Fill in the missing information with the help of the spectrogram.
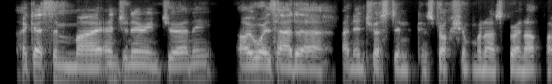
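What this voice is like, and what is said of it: British accent. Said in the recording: “As you can probably tell by my accent, I grew up in the UK”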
